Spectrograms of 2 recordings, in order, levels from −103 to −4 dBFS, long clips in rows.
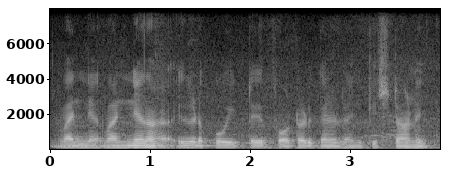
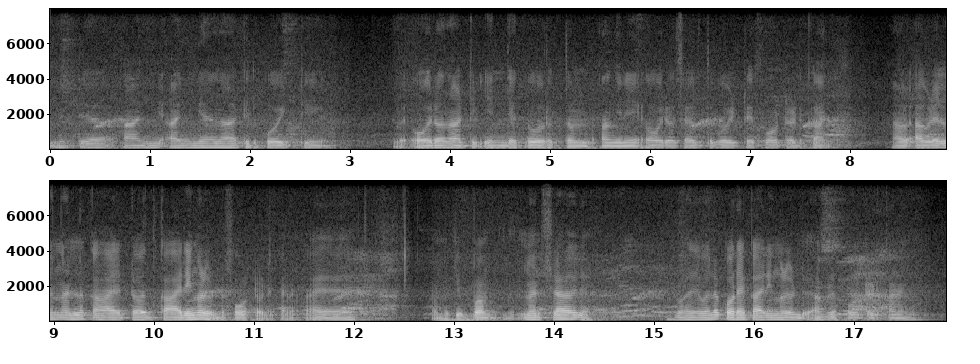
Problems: background sounds at intervals, low volume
